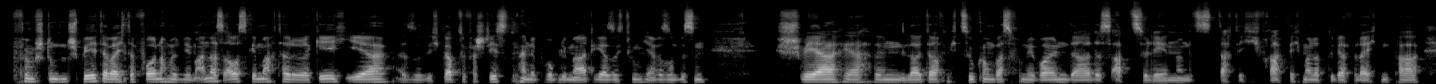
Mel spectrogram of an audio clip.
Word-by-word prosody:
5 135 -2 -2
Stunden 125 -1 0
später, 135 0 +4
weil 120 - +7
ich 120 - -6
davor 125 +1 +2
noch 130 0 -1
mit 115 -3 -5
wem 110 - -7
anders 140 -2 +1
ausgemacht 125 +2 0
habe 115 -2 +2
oder 105 0 0
gehe 130 +5 +1
ich 135 - -12
eher 120 +1 +3
also 105 0 -11
ich 95 - -9
glaube, 115 0 +2
du - - -8
verstehst 130 +2 +1
meine 110 -1 -2
Problematik. 110 0 -3
Also 110 0 -1
ich - - -10
tue 115 - -9
mich 115 - -9
einfach 110 +1 -6
so 110 - -5
'n 105 - -9
bisschen 225 - +2 0.6
schwer, 115 - +5
ja, 115 +1 -2
wenn 110 -2 -4
Leute 110 +2 +1
auf 110 - -5
mich 125 - -12
zukommen, 125 -1 -1
was 110 0 +4
von - - -11
mir 105 -1 -6
wollen, 110 +1 0
da 105 0 0
das - - +2
abzulehnen. 95 +1 0
Und 100 +1 -7
jetzt - - -1
dachte - - -6
ich, - - -12
ich - - -7
frage - - -3
dich - - -10
mal, 110 -1 -4
ob 105 0 -7
du - - -11
da 105 - 0
vielleicht 100 -1 -3
'n 110 - -11
paar 105 0 -2
115 Hz, 245 wpm, -27 LUFS, 110-125 Hz, 0.6 s, weil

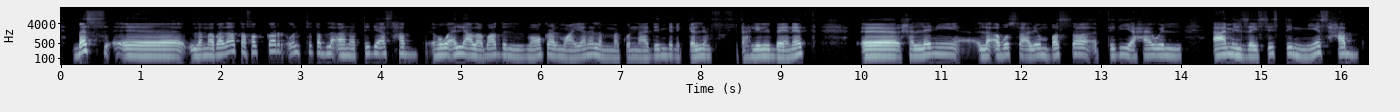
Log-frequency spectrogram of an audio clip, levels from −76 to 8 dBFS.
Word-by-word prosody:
بس - - +4
آآ 135 - +3
لما 135 +2 -2
بدأت 160 +9 0
أفكّر 195 +3 -2
قُلت 185 +1 -10
طب 180 -3 -5
لأ، 155 -4 0
أنا 145 -1 -5
أبتدي 165 +4 -4
أسحب 165 -2 -7 0.2
هو 150 +3 +2
قال 155 - +1
لي 165 - +1
على 140 -3 +2
بعض 145 +3 -2
المواقع 135 +1 -4
المُعيّنة 130 +2 -3
لمّا 120 -6 -6
كُنّا 115 0 -10
قاعدين 130 +4 -6
بنتكلم 130 0 -4
ف - - -24
في 125 - -30
تحليل 130 +2 -2
البيانات، 135 +5 0 0.6
آآ 135 -1 +9
خلّاني 150 +4 -2 0.3
لأ، 140 +1 +1
أبُص 150 +2 -1
عليهم 135 +2 -1
بصة، 150 +2 -1
أبتدي 140 -1 -6
أحاول 140 0 -3 0.4
أعمل 155 -2 +6
زي 130 -1 -1
سيستم 150 0 -7
يسحب 160 0 -1
140 Hz, 140 wpm, -22 LUFS, 130-155 Hz, 0.6 s, آآ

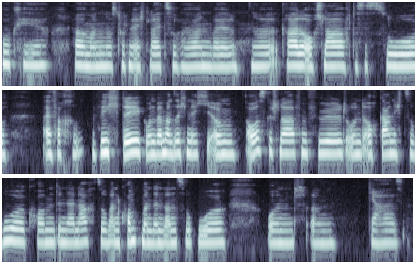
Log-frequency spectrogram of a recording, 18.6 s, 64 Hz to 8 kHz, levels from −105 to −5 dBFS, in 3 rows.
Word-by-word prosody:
Okay. 220 -1 -2 0.4
Oh, 215 -1 +4
Mann, 205 0 0
das 205 -1 -3
tut 215 -1 -6
mir 210 -2 -1
echt 200 - -6
leid 205 -1 -1
zu 210 -2 -5
hören. 200 0 -1
Weil, 200 0 -1 0.2
ne, 205 0 -2
grade 210 0 +5
auch 200 0 +1
Schlaf, 205 -1 +1
das 200 -2 -10
ist 200 +1 -1
so 205 -1 +2 0.5
einfach 210 0 0 0.3
wichtig 225 +1 +5
und 200 +1 +2
wenn 205 0 +5
man 215 -1 +4
sich 215 0 0
nicht, 205 -1 -2
ähm, 205 0 +1
ausgeschlafen 220 -1 +2
fühlt 215 0 +1
und 205 -3 -1
auch 200 0 -1
gar 200 +1 +3
nicht 210 0 -4
zur 205 - -4
Ruhe 220 -1 +2
kommt 200 0 -4
in 205 - -1
der 200 0 -1
Nacht 205 +1 -4
so, 205 -2 -2
wann 200 0 -2
kommt 220 +1 0
man 195 -1 +1
denn 195 0 -1
dann 200 - -1
zur 200 0 -6
Ruhe? 200 - -1 0.6
Und, 195 0 -5
ähm, 195 0 -6 0.5
ja 200 -1 -6
es 195 0 -14
205 Hz, 160 wpm, -20 LUFS, 200-215 Hz, 0.6 s, grade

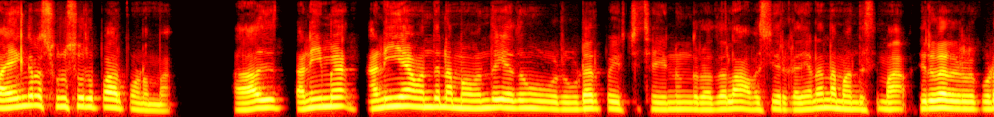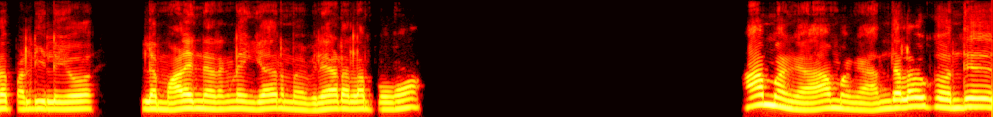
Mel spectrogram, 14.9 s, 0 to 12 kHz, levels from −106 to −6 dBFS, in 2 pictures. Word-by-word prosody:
பயங்கர 215 +6 +3
சுறுசுறுப்பா 215 -1 -1
இருப்போம் 160 -5 -6
நம்ம. 130 -1 -6 0.6
அதாவது 170 +6 +3 0.2
தனிமை 210 +7 +1 0.2
தனியா 220 +5 +3
வந்து, 210 0 0
நம்ம 190 -1 0
வந்து 190 +2 0
ஏதுவும் 180 -1 -2
ஒரு 155 -1 -4
உடற்பயிற்சி 170 -1 -3
செய்யனும்கிறதெல்லாம் 160 +1 -3
அவசியம் 150 +2 -6
இருக்காது. 150 +1 -4
ஏனா 185 +1 -1
நம்ம 170 -2 -1
அந்த 155 -2 -6
ஸ்மா 160 -1 -3 0.2
சிறுவர்கள் 170 -2 +3
கூட 175 - +2
பள்ளியிலேயோ, 165 0 +1 0.5
இல்லை 170 - +3
மாலை 165 +3 +5
நேரங்கள்லயோ 170 +1 0
எங்கேயாவது 170 +2 +1
நம்ம 160 -2 -3
விளையாடல்லாம் 165 +1 +1
போவோம். 175 +6 -1 2.5
ஆமாங்க, 225 -10 +5 0.2
ஆமாங்க, 175 -4 0
அந்த 175 +4 -1
அளவுக்கு 215 0 +3
வந்து 195 +3 +3
170 Hz, 140 wpm, -25 LUFS, 160-190 Hz, 2.5 s, மாலை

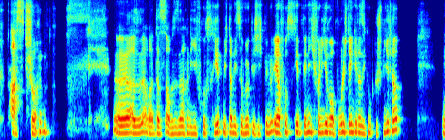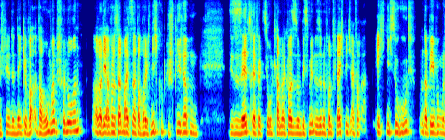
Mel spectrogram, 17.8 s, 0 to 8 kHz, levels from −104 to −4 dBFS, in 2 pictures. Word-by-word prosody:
passt - - -1
schon. 185 -2 -2 1.3
Äh, - - -2 0.3
also 150 +3 +2
aber 155 -4 -1
das 145 -1 0
ist - - -12
auch 155 - 0
so 140 - -6
Sachen, 150 +1 -2
die 145 -1 -6
frustriert 160 +5 -3
mich 170 - -4
dann 160 -1 0
nicht 150 -2 -5
so 160 -2 -3
wirklich. 155 -1 -4
Ich 140 -1 -12
bin 170 - -2
nur 195 - -3
eher 165 -3 +6
frustriert, 180 0 -3
wenn 155 - -1
ich 175 -1 -3
verliere, 165 0 0
obwohl 165 +3 +1
ich 180 - -3
denke, 175 0 +1
dass 160 -3 -2
ich 140 - -7
gut 165 - -8
gespielt 175 +9 -4
habe. 230 +2 +1 0.8
Und 145 -2 -5
ich 140 - -17
mir 160 - -2
dann 145 -1 -2
denke, 155 +1 0
wa 160 - +1
warum 155 +4 +1
habe 205 -2 +1
ich 200 - -10
verloren. 200 +2 +2 0.2
Aber 165 0 +3
die 165 +1 +7
Antwort 165 +1 +3
ist 160 - -7
halt 180 0 +5
meistens 160 +1 +3
einfach, 150 -3 +1
weil 145 - +4
ich 140 - -5
nicht 180 +1 -1
gut 185 -2 -10
gespielt 180 +4 -3
habe 175 0 +2
und 140 -3 -8 0.6
diese 145 -1 -4
Selbstreflexion 155 -1 +4
kam 155 0 +1
dann 155 -1 +1
quasi 155 -1 +4
so 150 - 0
'n - - -3
bisschen 150 +3 -4
mit 180 - -2
im 160 - -1
Sinne 155 0 0
von: 155 0 0
„Vielleicht 155 +1 +1
bin 170 - -3
ich - - -8
einfach 150 0 -5
a - - -19 0.2
echt 160 +2 -3
nicht 175 0 -3
so 175 -2 +1
gut.“ 190 +5 -4
Und 185 -4 -8
ab 160 - +4
dem 165 -1 +4
Punkt 165 -1 -5
muss 150 - -1
160 Hz, 280 wpm, -23 LUFS, 150-180 Hz, 1.3 s, die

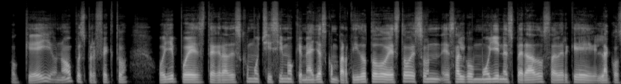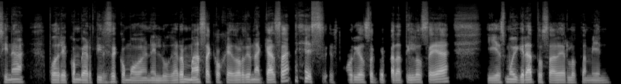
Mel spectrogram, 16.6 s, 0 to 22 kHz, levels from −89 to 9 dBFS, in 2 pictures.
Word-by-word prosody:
Okey, - - -2
o, - - -12
no, - - -2
pues, - - -5
perfecto. - - -6 0.4
Oye, 120 +5 0
pues 110 -2 +4
te - - +1
agradezco 110 +3 -1
muchísimo 130 0 -2
que - - -2
me 110 - 0
hayas 120 +2 +3
compartido 115 +1 0
todo 125 -2 +4
esto, 140 +6 +3
es 135 - +1
un 130 -1 -3
es 115 +2 -2
algo 125 -1 +2
muy 120 +2 +3
inesperado 120 -1 +3
saber 110 -2 -2
que, 110 -5 0
la 100 +2 +1
cocina 115 0 -3 0.3
podría 110 0 0
convertirse 110 +1 -2
como 100 -1 -3
en 100 0 -8
el 100 - -4
lugar 100 +4 -1
más 115 0 +2
acogedor 110 0 0
de 115 - -1
una 115 0 0
casa. 110 +4 +4 0.2
Es - - +2
es - - -17
curioso 115 +1 -1
que 105 - -5
para 100 - +1
ti 105 +1 -6
lo 115 0 -2
sea 125 +6 +4 0.5
y 100 +1 -4
es 105 +3 -2
muy 120 -1 -1
grato 115 0 +4
saberlo 105 0 -1
también. 100 0 -9
115 Hz, 185 wpm, -27 LUFS, 105-120 Hz, 0.5 s, pues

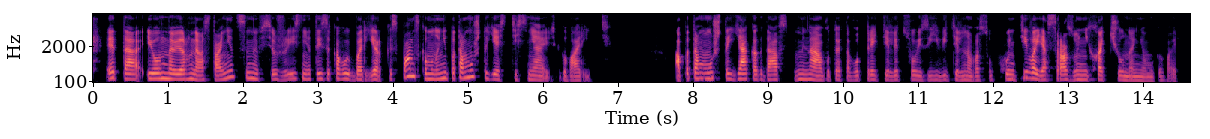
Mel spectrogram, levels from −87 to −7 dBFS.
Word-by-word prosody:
это- 195 -4 +5
и 190 - +4
он, 190 +1 +3
наверно, 175 -3 +5
останется 170 +10 -2
на 195 -3 -4
всю 170 -1 -5
жизнь- 175 +4 -6
это 175 +1 -6
языковой 185 0 -1
барьер 165 -1 +2
к 185 - -16
испанскому, 185 0 +2
но 175 - -1
не 205 +3 -2
потому, 210 +6 +1
что 225 - -5
я 170 -3 +2
стесняюсь 155 -1 -4
говорить. - - -6 0.8
А - - +6
потому 200 0 0
что 185 -3 -2
я, 180 +1 +6
когда 165 -2 +1
вспоминаю 165 -1 +1
вот - - -14
это 155 - -4
вот 150 +2 -9
3 160 -1 -3
лицо 155 +1 -7
изъявительного 145 0 -6
субхунтива, 165 +8 -3
я 155 -6 +6
сразу 155 0 +1
не 155 -1 -4
хочу 155 -1 0
на 140 - -4
нём 120 -2 -7
говорить. 135 +2 -15
165 Hz, 165 wpm, -34 LUFS, 150-185 Hz, 0.8 s, А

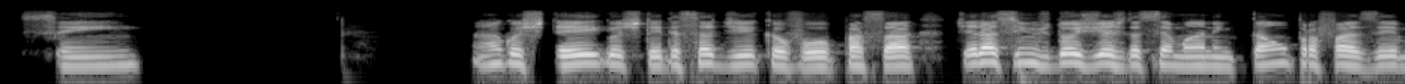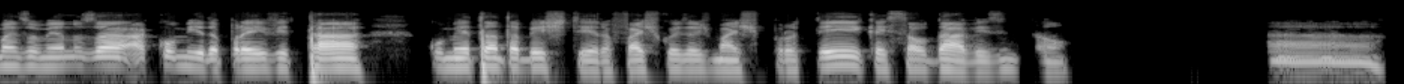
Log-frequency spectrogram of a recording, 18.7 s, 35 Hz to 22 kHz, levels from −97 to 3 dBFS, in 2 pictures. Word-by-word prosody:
Sim. 145 +2 -8 2.2
Ah, 165 +2 -5
gostei, 170 -1 +3
gostei 150 -3 0
dessa 170 +3 0
dica. 155 +1 -3
Eu 145 - +4
vou 140 0 +2
passar 145 +1 +4 0.3
tirar 185 +3 +7
assim 185 -1 -1
uns 155 -4 -5
2 180 +1 +4
dias 160 -1 +2
da 155 +1 0
semana, 145 -2 -2
então, 155 +7 -2
para 165 -2 -1
fazer 150 -1 +1
mais 145 0 -3
ou 145 - -6
menos 140 0 -6
a 145 -1 +4
a - - -4
comida, 140 -4 -3
para 125 - +2
evitar 125 0 +3 0.4
comer 130 -1 -2
tanta 135 -1 +3
besteira. 110 -5 -5
Faz 115 +1 -2
coisas 115 -2 -6
mais 110 -2 -5
proteicas, 135 +1 -2
saudáveis, 105 -3 -1
então. 100 -5 -15 1.3
Ah. 95 - -9
140 Hz, 120 wpm, -22 LUFS, 120-155 Hz, 2.2 s, tirar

